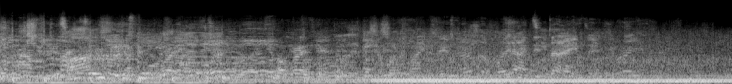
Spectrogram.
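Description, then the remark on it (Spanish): Dense crowd chatter and street bustle in the narrow lanes of central Calcutta, with a steady car engine hum that grows louder midway as the car winds through the crowds of people wandering the streets. “El auto serpentea entre las estrechas callejuelas del centro de Calcuta. La gente deambula por las calles en un continuo andar que semeja a un gigantesco hormiguero humano.”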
